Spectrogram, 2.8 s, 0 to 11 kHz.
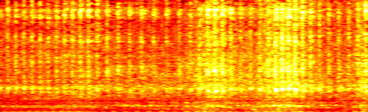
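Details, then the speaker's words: Honda Click 125 V3 scooter, smoky right after a prior repair, idling: loud, fast, even top-end ticking; worn valve guide, the cause of the smoke. "Tapos sobrang malakitik. Tanggalin natin to para mas klaro yung tunog."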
